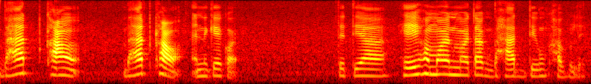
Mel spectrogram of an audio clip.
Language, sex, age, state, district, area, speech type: Assamese, female, 30-45, Assam, Golaghat, urban, spontaneous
